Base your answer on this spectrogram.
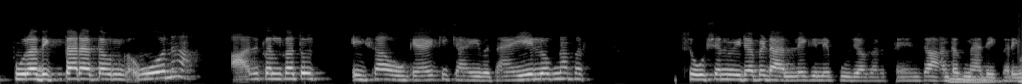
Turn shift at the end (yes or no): yes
